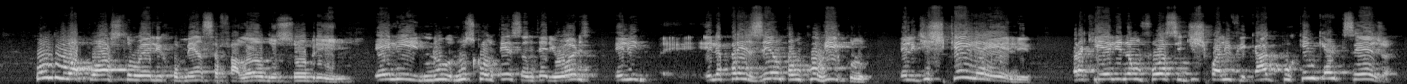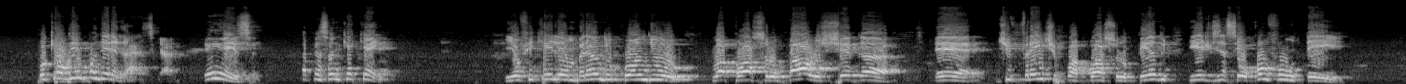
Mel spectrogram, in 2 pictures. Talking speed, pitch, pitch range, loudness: 150 wpm, 230 Hz, 205-265 Hz, -15 LUFS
